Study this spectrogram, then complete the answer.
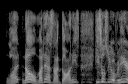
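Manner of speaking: rushed, rising protest in a retelling; disbelieving denial. Retold or imitated. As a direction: act out refusing bad news, voice climbing. Retold daughter refusing news of death.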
